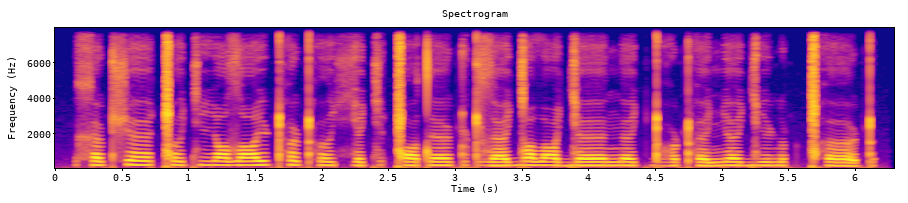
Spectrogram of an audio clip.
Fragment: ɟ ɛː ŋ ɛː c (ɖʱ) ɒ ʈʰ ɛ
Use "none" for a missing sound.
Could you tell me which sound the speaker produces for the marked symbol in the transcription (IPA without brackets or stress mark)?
ɖʱ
